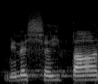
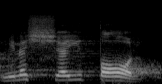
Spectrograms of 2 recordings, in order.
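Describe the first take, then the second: First: The t in shaitan is light and thin. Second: The t in shaitan is heavy and full. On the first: The speaker calls it wrong. "नहीं" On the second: The speaker calls it right. "तौ को पुर पढ़ेंगे"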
